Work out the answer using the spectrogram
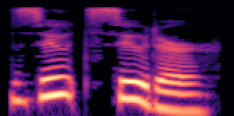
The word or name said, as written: zoot-suiter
